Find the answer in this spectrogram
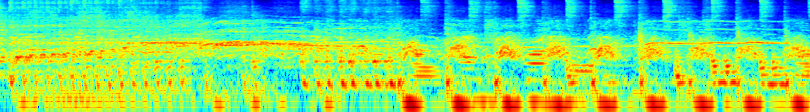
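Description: Electronic dance music from a DJ set: a build-up with a sustained synth line that rises slightly, then about four seconds in a heavy, regular bass-drum beat drops in.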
